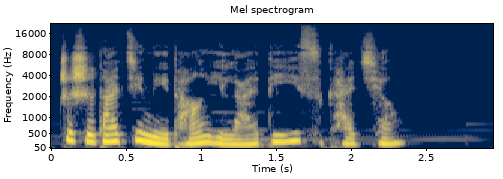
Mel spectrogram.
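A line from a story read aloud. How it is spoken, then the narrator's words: Low voice. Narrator (Chinese): 马修 低声说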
